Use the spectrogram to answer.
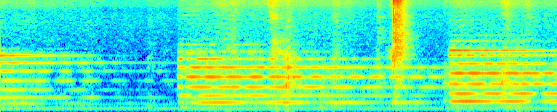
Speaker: Good sounding clock. it It is. is a really nice sounding clock. I always like this style case too, because it had like a nice mellow melody instead of like really Yeah, I like crazy.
